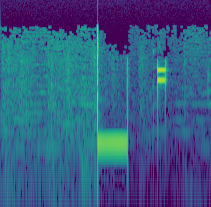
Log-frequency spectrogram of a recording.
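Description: A telephone tone sounds after a call is disconnected: one steady mid-pitched beep, then a shorter, higher beep after a brief gap, both loud against a quiet, faint background.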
